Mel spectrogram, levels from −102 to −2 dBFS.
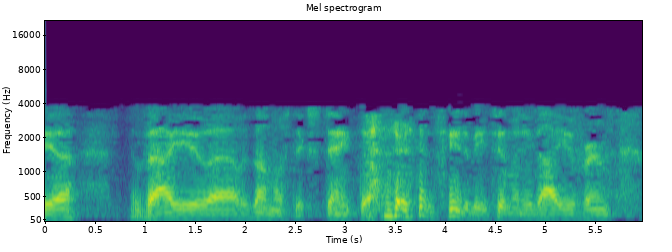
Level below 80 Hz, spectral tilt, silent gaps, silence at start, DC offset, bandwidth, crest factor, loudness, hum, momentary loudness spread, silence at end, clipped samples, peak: -58 dBFS; -10.5 dB/octave; none; 0 s; under 0.1%; 4 kHz; 20 dB; -21 LUFS; none; 13 LU; 0 s; under 0.1%; -2 dBFS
